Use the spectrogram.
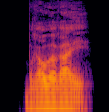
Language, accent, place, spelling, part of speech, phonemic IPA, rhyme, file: German, Germany, Berlin, Brauerei, noun, /bʁaʊ̯əˈʁaɪ̯/, -aɪ̯, De-Brauerei.ogg
- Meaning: brewery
